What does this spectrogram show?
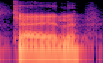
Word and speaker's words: Kael: Donc enfin, on a, last but not least, on a Jérôme alias Brand alias Kael. Je sais, c'est écrit Katal, mais ça se prononce Kael, comme Tamazic, ça se dit Tamazir.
